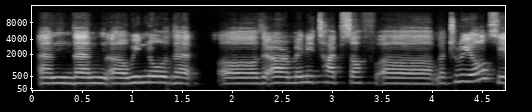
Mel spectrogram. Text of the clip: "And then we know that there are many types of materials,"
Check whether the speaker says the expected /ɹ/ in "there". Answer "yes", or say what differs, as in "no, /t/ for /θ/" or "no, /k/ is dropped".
yes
